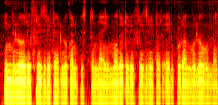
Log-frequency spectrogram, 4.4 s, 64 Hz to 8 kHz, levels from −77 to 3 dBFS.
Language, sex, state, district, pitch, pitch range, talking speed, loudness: Telugu, male, Telangana, Adilabad, 90 Hz, 85-95 Hz, 110 wpm, -15 LUFS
